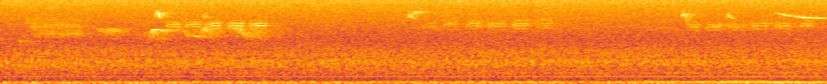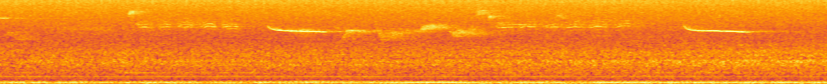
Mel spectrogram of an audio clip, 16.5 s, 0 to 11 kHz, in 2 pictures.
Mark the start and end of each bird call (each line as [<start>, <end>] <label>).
[0.95, 2.75] Scarlet Tanager (Piranga olivacea)
[6.65, 8.35] Black-capped Chickadee (Poecile atricapillus)
[9.35, 10.85] Black-capped Chickadee (Poecile atricapillus)
[10.85, 11.65] Red-winged Blackbird (Agelaius phoeniceus)
[11.65, 13.05] Scarlet Tanager (Piranga olivacea)
[13.05, 14.75] Black-capped Chickadee (Poecile atricapillus)
[14.95, 15.95] Red-winged Blackbird (Agelaius phoeniceus)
